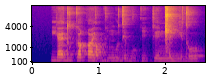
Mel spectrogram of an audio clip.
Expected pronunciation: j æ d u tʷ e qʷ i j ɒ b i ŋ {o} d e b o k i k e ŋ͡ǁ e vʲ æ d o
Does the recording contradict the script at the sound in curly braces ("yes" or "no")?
yes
